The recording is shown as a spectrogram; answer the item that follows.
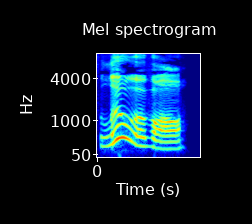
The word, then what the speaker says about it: Louisville: Louisville. No, it's Louisville.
